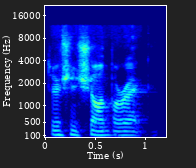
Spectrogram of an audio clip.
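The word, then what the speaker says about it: Darshan Parekh: Could you uh state your name and spell it for the record? Sure. This is Durian Bad. Durian Shan Barak.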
